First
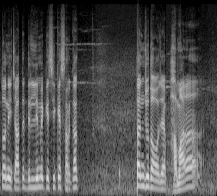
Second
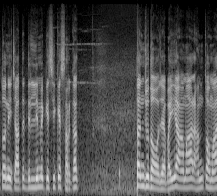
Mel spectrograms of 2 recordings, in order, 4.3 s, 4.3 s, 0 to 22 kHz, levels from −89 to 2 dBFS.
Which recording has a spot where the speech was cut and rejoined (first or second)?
first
